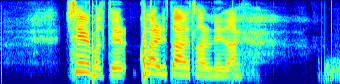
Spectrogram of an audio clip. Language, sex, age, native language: Icelandic, male, 11, English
